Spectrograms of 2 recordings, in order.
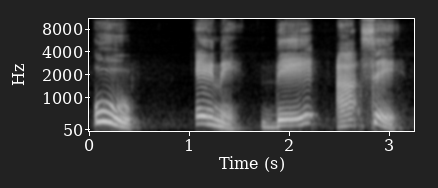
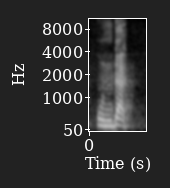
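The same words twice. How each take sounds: First: "U N D A C" slowly spelled, each letter named separately. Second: "undac" said as a single word, not spelled; as one word. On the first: Teacher showing the class the wrong way, spelled slowly. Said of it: "Yo no digo". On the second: Teacher showing the class the right reading as one word. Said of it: "Se lee como una sola palabra". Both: Shown as a demonstration.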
